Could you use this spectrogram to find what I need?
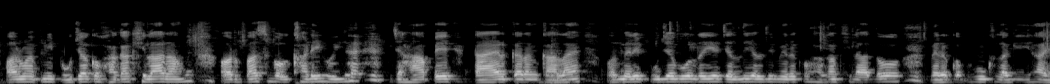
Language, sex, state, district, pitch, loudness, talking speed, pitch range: Hindi, male, Bihar, Darbhanga, 125 Hz, -22 LUFS, 225 wpm, 120-130 Hz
